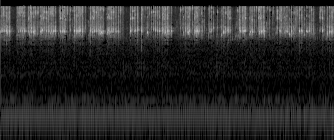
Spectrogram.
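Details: High, rapid cricket chirping in pulsed bursts roughly every half second, separated by short gaps, with a constant faint low hum beneath the insects.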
